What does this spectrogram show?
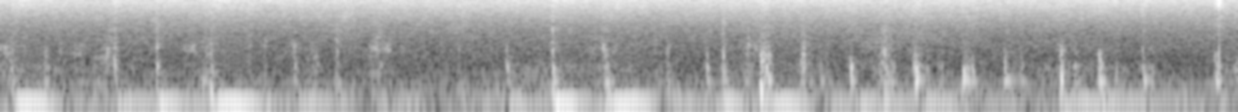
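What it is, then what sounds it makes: Foam microphone windscreen. Long acrylic nails and fingertips tap on a black foam microphone windscreen, making a quick series of soft, muffled thumps. Each thump has a deep, throbbing low rumble like a heartbeat, with faint, brief clicks on top. The hits die away almost at once.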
